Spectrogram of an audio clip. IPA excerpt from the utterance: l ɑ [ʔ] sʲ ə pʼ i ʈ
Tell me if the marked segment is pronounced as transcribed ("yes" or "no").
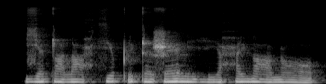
no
